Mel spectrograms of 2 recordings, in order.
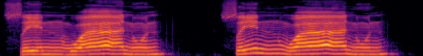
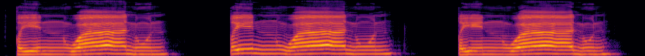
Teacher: dibaca jelas nun sukun nya ya nun sukun nya jadi tidak didengungkan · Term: izhar mutlak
